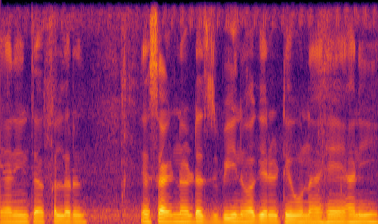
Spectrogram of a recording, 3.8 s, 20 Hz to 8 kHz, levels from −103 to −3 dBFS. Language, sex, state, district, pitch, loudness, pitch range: Marathi, male, Maharashtra, Chandrapur, 120 Hz, -19 LUFS, 120-125 Hz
